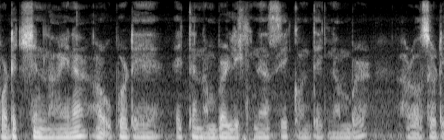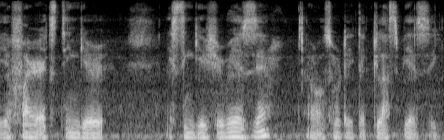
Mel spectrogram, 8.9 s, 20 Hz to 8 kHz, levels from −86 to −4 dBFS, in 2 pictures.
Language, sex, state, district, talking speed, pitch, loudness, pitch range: Nagamese, male, Nagaland, Dimapur, 170 wpm, 90 Hz, -21 LUFS, 85-105 Hz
